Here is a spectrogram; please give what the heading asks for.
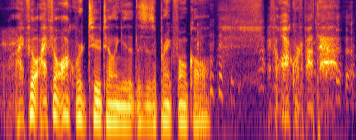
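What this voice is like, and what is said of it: Whispering. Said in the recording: “Why is your voice like that?... whispering?... I don't know why you're whispering like that.”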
